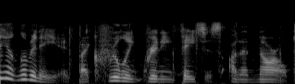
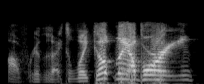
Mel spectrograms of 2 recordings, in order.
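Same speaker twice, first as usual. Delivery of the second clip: desperate shout; 8 semitones higher, 14 dB louder than usual. Acted. Pleading with her own brain.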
